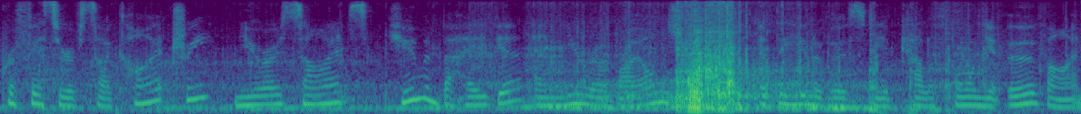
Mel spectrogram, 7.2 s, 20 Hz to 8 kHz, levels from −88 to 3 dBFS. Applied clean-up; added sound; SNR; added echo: none; Skateboard; -2 dB; none.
